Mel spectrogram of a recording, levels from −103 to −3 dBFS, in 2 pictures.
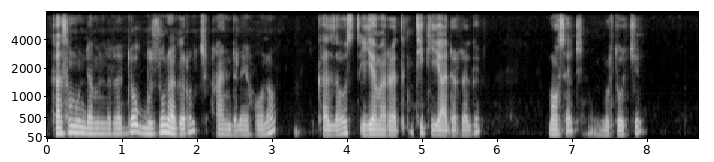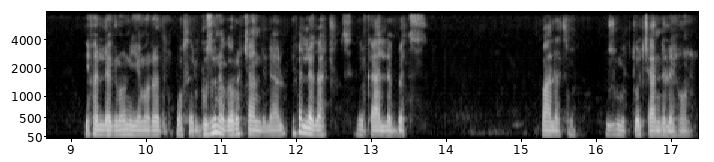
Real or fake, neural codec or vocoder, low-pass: fake; codec, 24 kHz, 3.1 kbps, DualCodec; 7.2 kHz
